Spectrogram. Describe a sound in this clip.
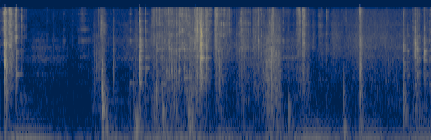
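Split sticks of wood clatter as a hand gathers them.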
